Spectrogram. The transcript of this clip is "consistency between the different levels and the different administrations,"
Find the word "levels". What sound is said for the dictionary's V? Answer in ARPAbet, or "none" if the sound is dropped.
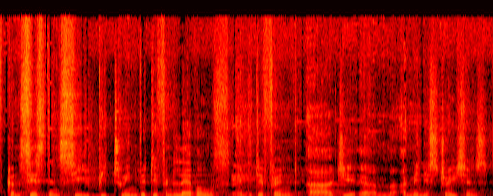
V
